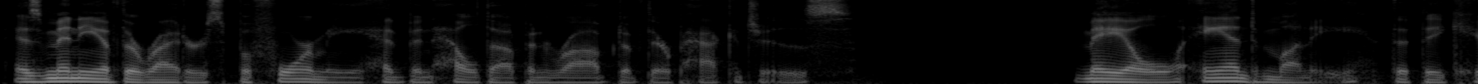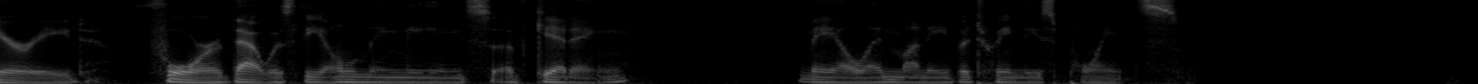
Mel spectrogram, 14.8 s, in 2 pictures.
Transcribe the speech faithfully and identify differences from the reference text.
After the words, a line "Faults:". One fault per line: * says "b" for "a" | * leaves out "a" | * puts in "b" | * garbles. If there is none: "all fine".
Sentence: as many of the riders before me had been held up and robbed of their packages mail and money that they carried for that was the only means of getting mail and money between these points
as many of the riders before me had been held up and robbed of their packages mail and money that they carried for that was the only means of getting mail and money between these points
Faults:
all fine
